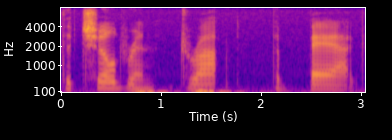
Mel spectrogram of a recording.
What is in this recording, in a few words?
clear quiet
